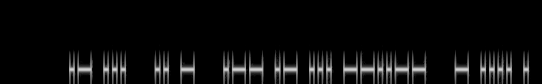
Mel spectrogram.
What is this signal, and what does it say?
Morse code, heard as a keyed tone, about 28 wpm, 700 Hz. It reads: AS IT WAS, THE
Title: Sentences from Top 1500 Words 28wpm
